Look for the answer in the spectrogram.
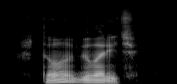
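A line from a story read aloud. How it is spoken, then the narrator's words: Muttered. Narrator (Russian): пробормотал я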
